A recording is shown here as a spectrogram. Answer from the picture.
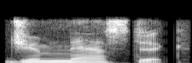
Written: gymnastic

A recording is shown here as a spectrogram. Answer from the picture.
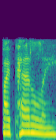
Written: bipedally

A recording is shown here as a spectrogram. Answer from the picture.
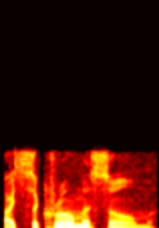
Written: isochromosome

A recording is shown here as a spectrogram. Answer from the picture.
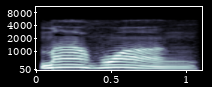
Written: ma huang

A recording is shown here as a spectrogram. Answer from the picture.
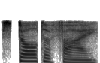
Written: stultify

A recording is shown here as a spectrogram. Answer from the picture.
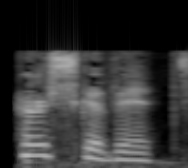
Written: Herskowitz

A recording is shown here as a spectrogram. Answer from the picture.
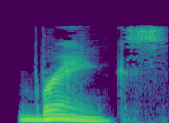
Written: branks

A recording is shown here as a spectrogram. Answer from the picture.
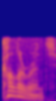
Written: colorant

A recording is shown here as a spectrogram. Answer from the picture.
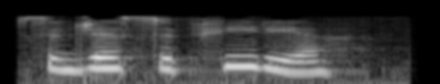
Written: suggestopaedia

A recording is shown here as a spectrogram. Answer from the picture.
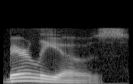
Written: Berlioz

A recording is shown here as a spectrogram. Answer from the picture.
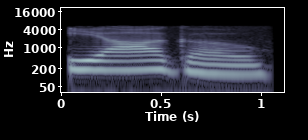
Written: Iago

